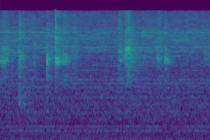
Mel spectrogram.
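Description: A few faint, short clicks and rustles from plastic clothes hangers and a knit garment being handled, over a faint steady hum.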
